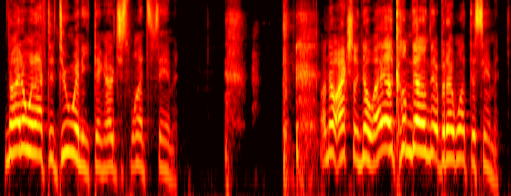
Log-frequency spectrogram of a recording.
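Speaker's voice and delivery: high, loud whiny Larry David; Larry David impression. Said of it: "Excellent Larry David impersonation".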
